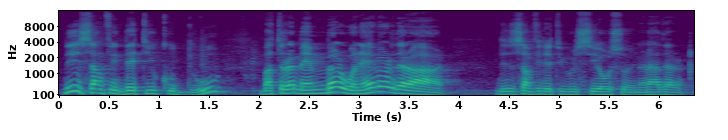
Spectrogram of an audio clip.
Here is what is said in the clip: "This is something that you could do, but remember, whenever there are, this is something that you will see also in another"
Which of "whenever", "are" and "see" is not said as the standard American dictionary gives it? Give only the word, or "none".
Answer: none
